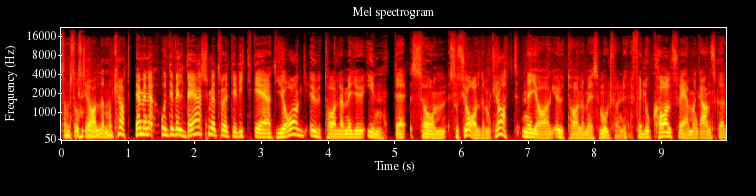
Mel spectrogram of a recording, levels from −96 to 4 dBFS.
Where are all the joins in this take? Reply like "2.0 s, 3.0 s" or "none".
1.0 s, 8.5 s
